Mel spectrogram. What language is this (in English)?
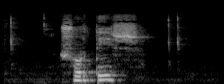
Mari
